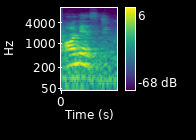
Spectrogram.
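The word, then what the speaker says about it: honest: इनकी दे रहा हो, जैसे मैंने आपको ये बताया ऑनेस्ट, आवर, ऑनर। तो ये सब जो है ना, आवाज देखिए यहाँ पे एच साइलेंट है लेकिन स्टार्ट ये एच से हो रहा है, आवाज ये किसकी दे रहा है, वॉवेल की दे रहा है।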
